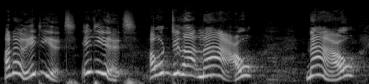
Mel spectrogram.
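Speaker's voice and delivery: high, loud cry of idiot at herself; high, exasperated self-rebuke; self-mocking outburst. Real, not acted. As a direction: scold yourself loudly.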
